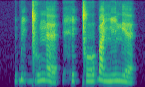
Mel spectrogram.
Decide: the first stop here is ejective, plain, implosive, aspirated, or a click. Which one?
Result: implosive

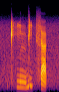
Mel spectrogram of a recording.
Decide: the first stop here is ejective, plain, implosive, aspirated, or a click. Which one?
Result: aspirated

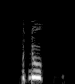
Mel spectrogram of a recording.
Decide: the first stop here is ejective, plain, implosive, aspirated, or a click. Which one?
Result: implosive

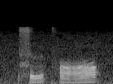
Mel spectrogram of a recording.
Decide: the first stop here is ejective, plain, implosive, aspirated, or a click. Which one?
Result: aspirated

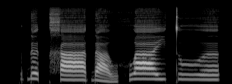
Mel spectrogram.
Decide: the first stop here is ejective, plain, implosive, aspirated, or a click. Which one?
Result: implosive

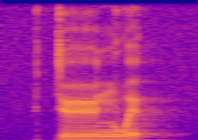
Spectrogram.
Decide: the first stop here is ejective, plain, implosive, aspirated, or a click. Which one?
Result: plain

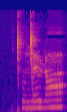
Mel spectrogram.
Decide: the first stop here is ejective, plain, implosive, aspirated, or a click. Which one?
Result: click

